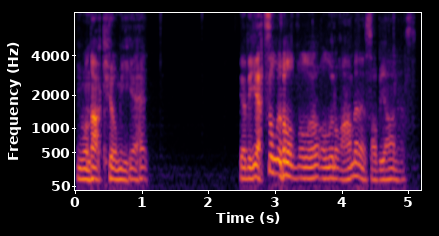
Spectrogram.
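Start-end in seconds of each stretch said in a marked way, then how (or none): none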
